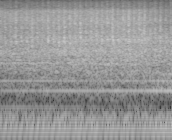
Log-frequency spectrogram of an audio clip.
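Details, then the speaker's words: Engine idling near operating temperature with AC delete and radiator fan running after losing a coolant reservoir: steady low drone and constant hum with noticeable vibration and noise; cause not yet found. "have something going on over here that is causing pretty good vibration [Music] and a pretty good noise but we're almost up to operate the temperature"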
